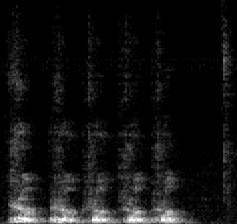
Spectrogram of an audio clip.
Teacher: Completely frontal, because U is so frontal that R has to come forward.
